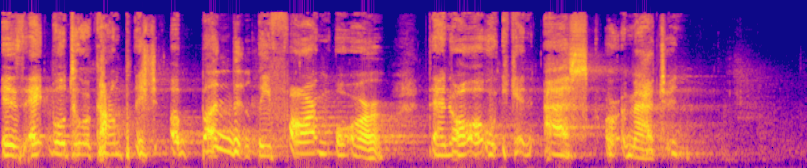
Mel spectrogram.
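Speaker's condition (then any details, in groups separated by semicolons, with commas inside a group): Dysphonia; dysphonia diagnosed about a decade ago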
